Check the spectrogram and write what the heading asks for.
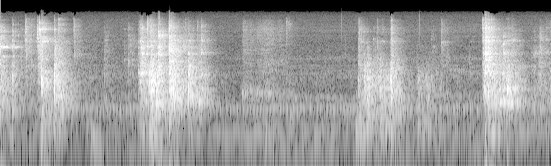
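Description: Toy train cars and wooden track pieces clattering as they are handled and set down, in four short bursts, the second the longest and loudest.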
